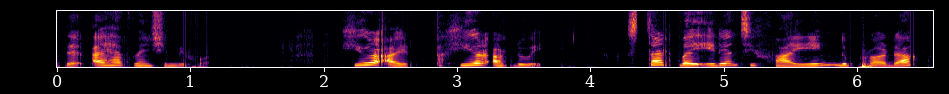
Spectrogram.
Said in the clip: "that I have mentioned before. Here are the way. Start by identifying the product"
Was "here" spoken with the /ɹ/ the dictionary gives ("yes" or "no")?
yes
